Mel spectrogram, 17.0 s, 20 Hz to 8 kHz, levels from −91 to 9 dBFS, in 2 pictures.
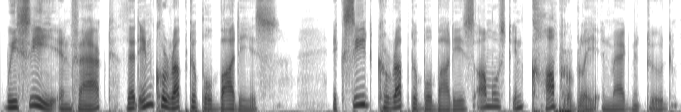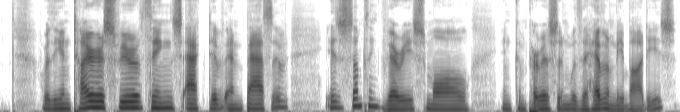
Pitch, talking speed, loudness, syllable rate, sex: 130 Hz, 115 wpm, -20 LUFS, 4.6 syllables/s, male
